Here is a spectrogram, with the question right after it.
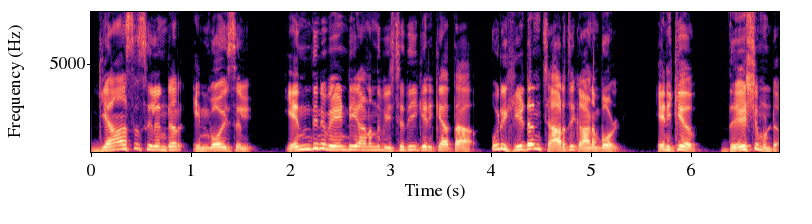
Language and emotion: Malayalam, angry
